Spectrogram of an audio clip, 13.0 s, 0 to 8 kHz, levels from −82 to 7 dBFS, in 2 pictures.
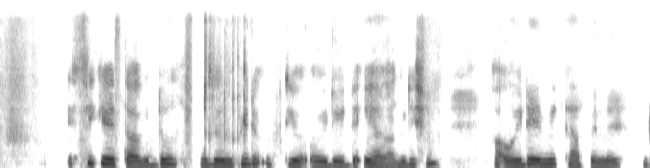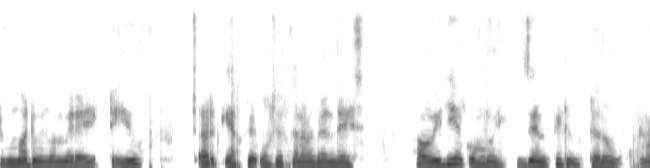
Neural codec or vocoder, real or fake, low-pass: codec, 16 kHz, 4 kbps, X-Codec, HuBERT features, trained on general audio; fake; 7.2 kHz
